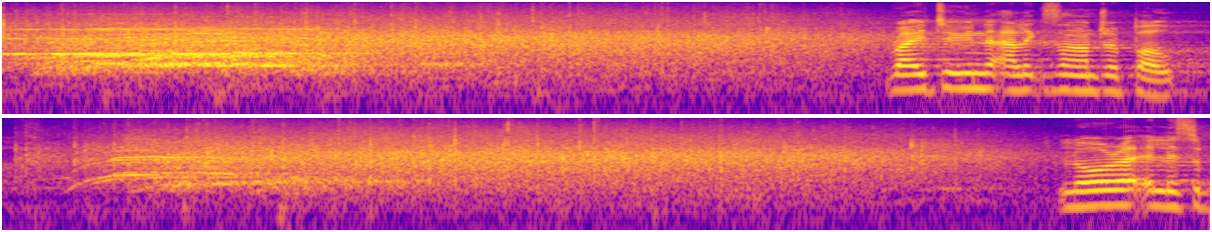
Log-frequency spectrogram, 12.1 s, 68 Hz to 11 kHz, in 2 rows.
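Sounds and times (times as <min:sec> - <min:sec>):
audience applauding: 0:00.0 - 0:04.4, 0:06.1 - 0:11.2.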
